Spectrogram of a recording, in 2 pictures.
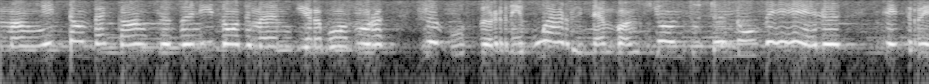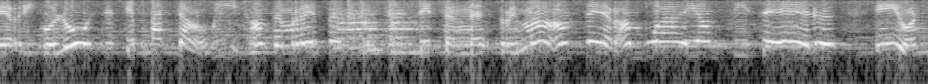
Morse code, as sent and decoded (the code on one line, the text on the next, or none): none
